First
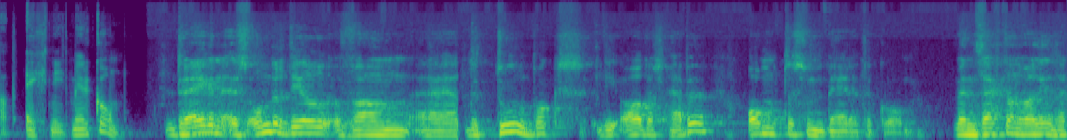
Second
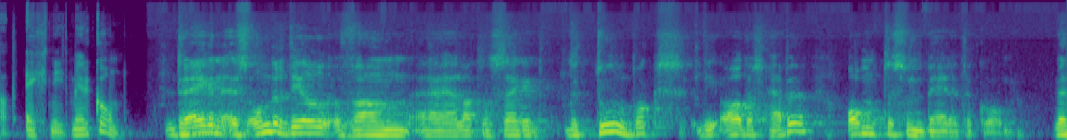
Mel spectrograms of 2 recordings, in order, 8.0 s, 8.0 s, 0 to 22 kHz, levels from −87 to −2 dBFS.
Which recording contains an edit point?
first; 1 cut; at 3.4 s

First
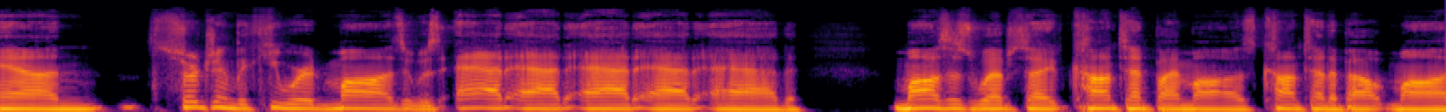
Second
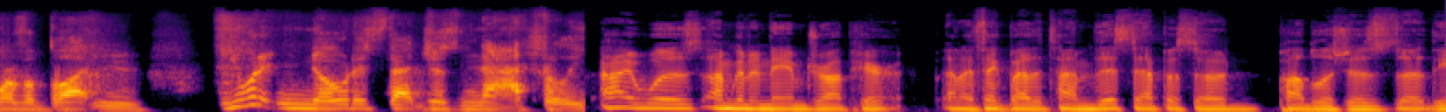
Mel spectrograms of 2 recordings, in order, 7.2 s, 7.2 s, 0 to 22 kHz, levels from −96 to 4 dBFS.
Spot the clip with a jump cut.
second; 2 cuts; at 2.9 s, 4.6 s

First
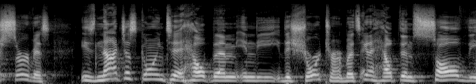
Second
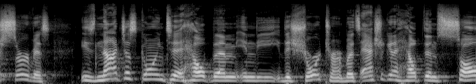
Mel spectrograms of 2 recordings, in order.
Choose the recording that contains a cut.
first; 1 cut; at 3.6 s

